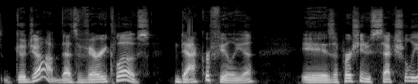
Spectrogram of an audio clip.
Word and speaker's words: dacryphilia: This next one is called dacryphilia. D-A-C-R-Y. Dacry? That's dacryphilia. D-A-C-R-Y. Yep. So it's not a daiquiri.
